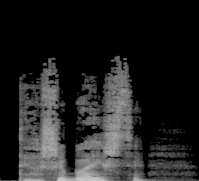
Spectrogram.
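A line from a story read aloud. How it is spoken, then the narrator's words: Mumbling. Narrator (Russian): промямлил Энтони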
